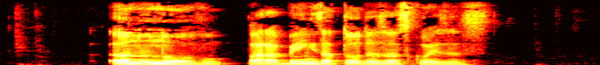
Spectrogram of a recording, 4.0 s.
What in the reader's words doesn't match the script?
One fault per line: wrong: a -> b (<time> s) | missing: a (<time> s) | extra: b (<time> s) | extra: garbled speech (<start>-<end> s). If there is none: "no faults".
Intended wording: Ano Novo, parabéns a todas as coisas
no faults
